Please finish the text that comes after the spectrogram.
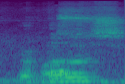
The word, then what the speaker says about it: riposte: Is it riposte? Repose?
